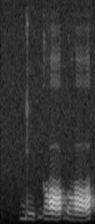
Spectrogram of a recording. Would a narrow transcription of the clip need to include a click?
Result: no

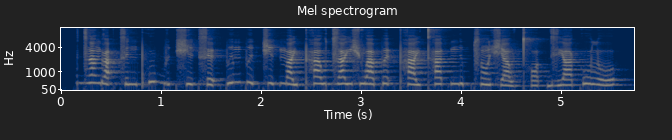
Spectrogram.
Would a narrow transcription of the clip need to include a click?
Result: no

